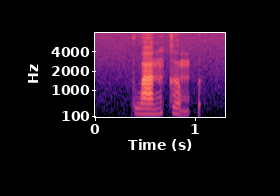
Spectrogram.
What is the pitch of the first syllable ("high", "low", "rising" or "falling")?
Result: rising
